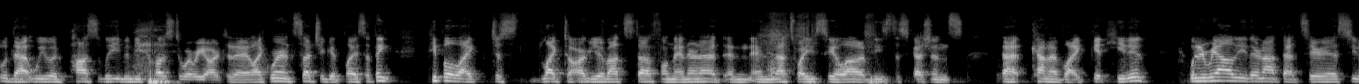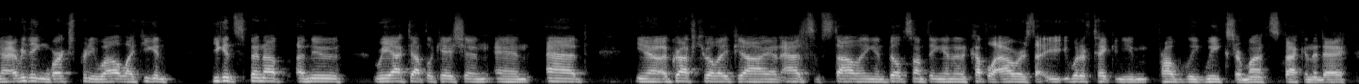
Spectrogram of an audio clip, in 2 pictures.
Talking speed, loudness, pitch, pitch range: 235 wpm, -20 LUFS, 130 Hz, 120-135 Hz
